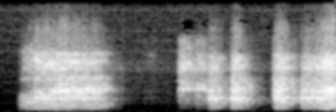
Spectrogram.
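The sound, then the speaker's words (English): A chair creaks in three strained, raspy bursts: one long groan, a short pause, then two quicker choppy creaks. The sound is fairly loud, with no talking. “Now, as a void that makes creaking sound like an old wretchedy boat, I will go on.”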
